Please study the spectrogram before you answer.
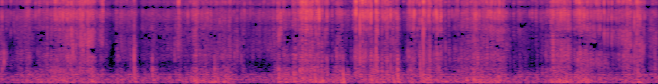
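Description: Long nails scratch and crumple the plastic sequin fabric of a mermaid tail blanket, giving a steady, quiet crinkling and rustling. The sound is made of dense bright clicks over a low rumbling texture, swelling and easing in soft waves.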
